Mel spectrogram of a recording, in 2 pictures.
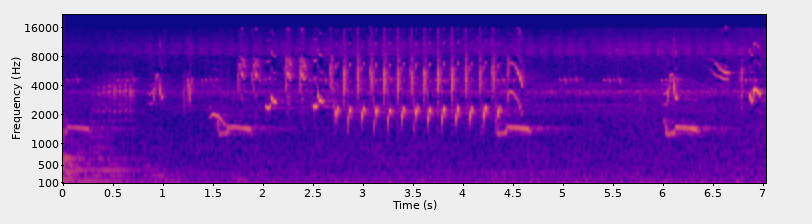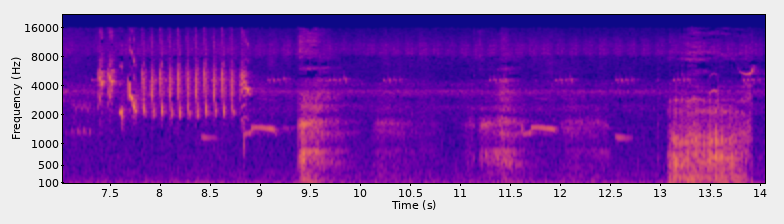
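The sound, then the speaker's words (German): A nightingale sings alone in varied phrases: rapid, loud, repeated trills and chirps alternate with short whistled notes and pauses, with many phrases over the stretch. “Diese verdammte Nachtigall. Ihr Gesang ist so süß, sagt Mama.”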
